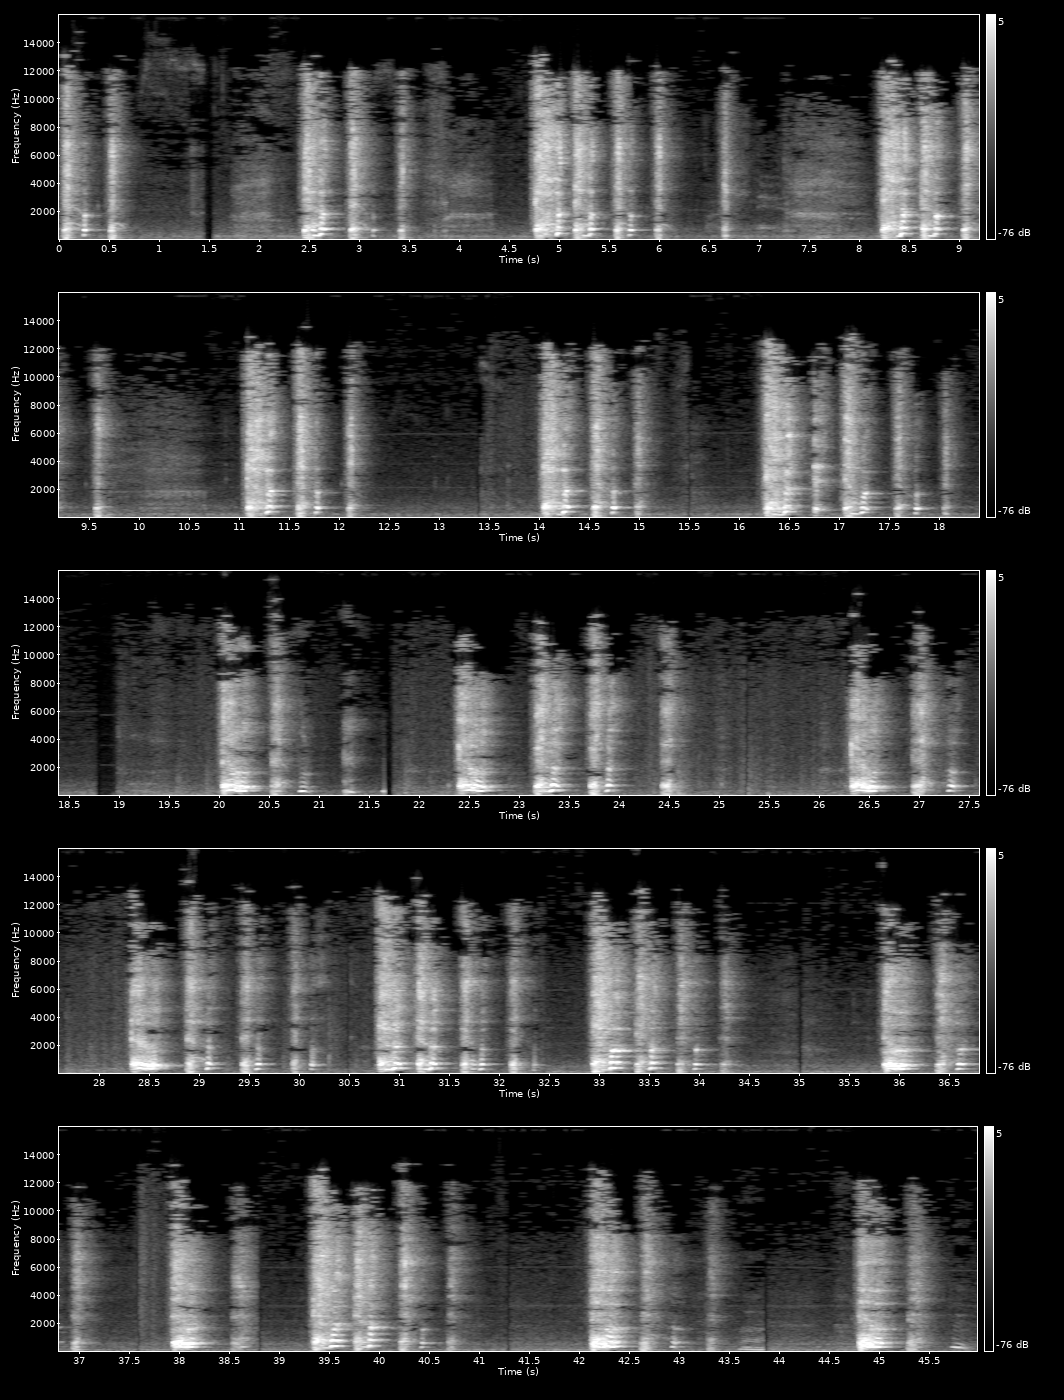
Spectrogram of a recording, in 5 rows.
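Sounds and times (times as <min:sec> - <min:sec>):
person coughing harshly: 0:00.0 - 0:00.8, 0:02.4 - 0:03.7, 0:04.8 - 0:06.9, 0:08.2 - 0:09.8, 0:11.1 - 0:12.4, 0:14.0 - 0:15.2, 0:16.2 - 0:18.2, 0:20.0 - 0:21.6, 0:22.4 - 0:24.7, 0:26.3 - 0:27.6, 0:28.3 - 0:34.5, 0:35.8 - 0:37.2, 0:37.9 - 0:41.0, 0:42.1 - 0:43.9, 0:44.8 - 0:45.9
short breaths: 0:01.7 - 0:02.3, 0:03.7 - 0:04.4, 0:07.0 - 0:08.1, 0:09.8 - 0:10.8.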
